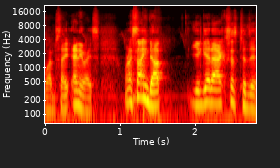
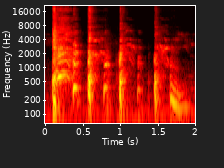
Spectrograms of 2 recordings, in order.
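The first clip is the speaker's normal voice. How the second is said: coughing fit. Real, not acted. Just swallowed a bug.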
